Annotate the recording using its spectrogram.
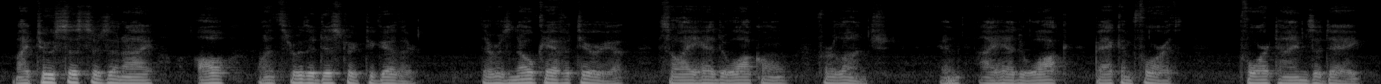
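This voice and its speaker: In a very deep, low voice with a dark, mellow tone, a man speaks somewhat breathily at a fairly slow pace, his intonation fairly even and his pauses long and frequent. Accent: American. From Western New York (Buffalo, Kenmore). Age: 80s+. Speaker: retired math teacher. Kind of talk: interview.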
